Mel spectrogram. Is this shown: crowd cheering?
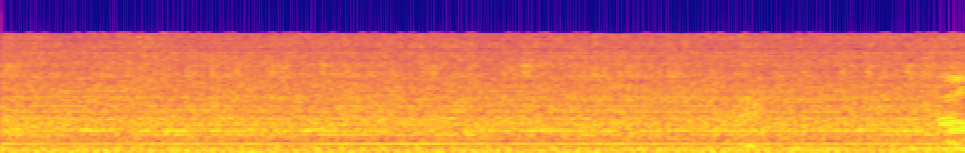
no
